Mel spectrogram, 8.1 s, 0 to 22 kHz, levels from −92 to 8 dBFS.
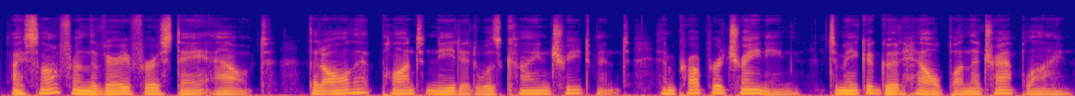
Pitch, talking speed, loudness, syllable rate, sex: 115 Hz, 210 wpm, -18 LUFS, 4.6 syllables/s, male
